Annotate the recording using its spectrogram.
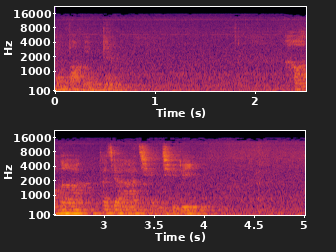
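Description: A woman speaks calmly into a microphone, heard through a loudspeaker.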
